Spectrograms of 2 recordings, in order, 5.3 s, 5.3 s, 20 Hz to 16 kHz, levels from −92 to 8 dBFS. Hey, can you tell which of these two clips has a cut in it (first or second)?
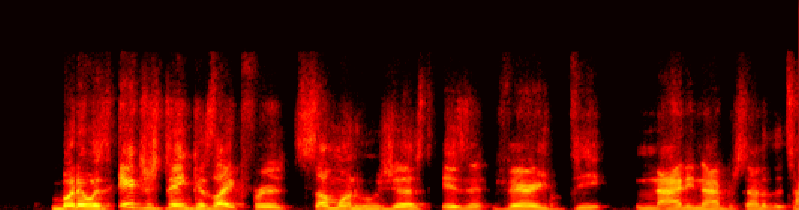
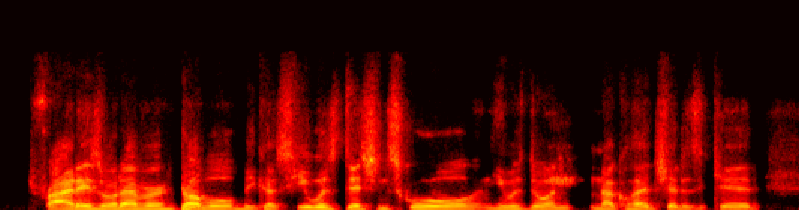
second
